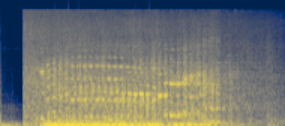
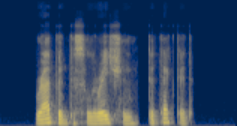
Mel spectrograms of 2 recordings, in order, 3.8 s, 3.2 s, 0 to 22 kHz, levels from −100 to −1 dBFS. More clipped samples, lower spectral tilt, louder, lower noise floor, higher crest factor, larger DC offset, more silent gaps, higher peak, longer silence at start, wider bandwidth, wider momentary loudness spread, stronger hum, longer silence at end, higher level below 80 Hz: neither; first, -7 dB/octave vs -5 dB/octave; first, -11 LUFS vs -25 LUFS; second, -34 dBFS vs -88 dBFS; second, 10 dB vs 20 dB; neither; neither; first, 0 dBFS vs -6 dBFS; second, 0 s vs 0.5 s; about the same, 9.6 kHz vs 10 kHz; first, 16 LU vs 12 LU; neither; second, 0.15 s vs 0.6 s; first, -12 dBFS vs -68 dBFS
